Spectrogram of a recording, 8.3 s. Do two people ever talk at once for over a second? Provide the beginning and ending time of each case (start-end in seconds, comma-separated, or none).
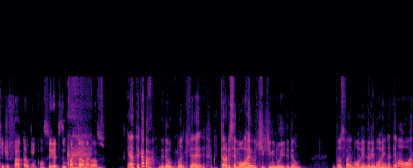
none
